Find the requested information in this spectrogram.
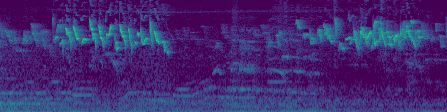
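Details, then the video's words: Male lemon-bellied white-eye of Lombok calling 'ciak ciak' as a training and lure sound for a silent male; two dense bursts of piercing, jumpy chirps about three seconds apart, steady low hum underneath. "Masteran Ampuh Ciak Jos Kecial Kuning"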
